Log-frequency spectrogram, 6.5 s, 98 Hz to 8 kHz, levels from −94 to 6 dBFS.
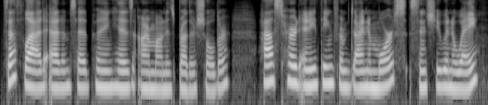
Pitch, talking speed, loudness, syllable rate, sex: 215 Hz, 195 wpm, -19 LUFS, 5.4 syllables/s, female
